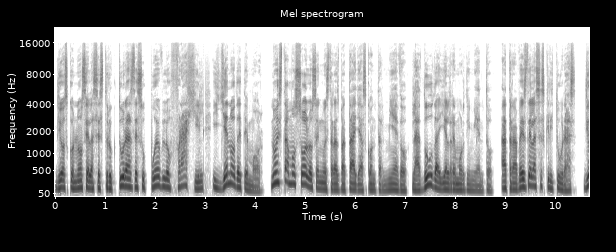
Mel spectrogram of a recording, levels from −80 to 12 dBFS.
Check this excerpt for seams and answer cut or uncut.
cut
